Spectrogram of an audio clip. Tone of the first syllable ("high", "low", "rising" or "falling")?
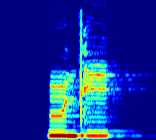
high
